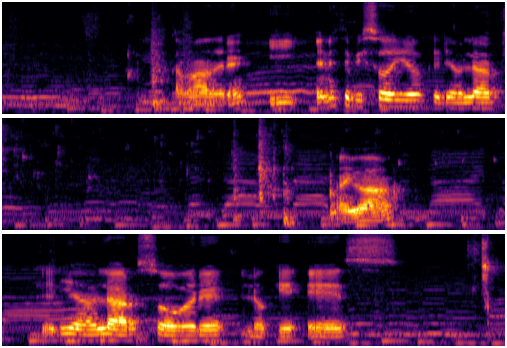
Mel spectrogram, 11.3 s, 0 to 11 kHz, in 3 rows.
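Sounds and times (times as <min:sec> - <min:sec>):
speech: 0:01.3 - 0:04.0, 0:06.3 - 0:06.8, 0:07.8 - 0:10.5
water pouring into a container: 0:03.6 - 0:10.2.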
